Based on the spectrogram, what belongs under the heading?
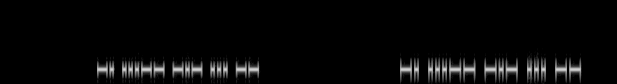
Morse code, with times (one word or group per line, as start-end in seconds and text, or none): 1.0-2.6 N3KSM
4.0-5.8 N3KSM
